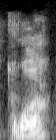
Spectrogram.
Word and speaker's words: Troyes: I think it would depend really, because just so that everyone knows, the pronunciation is Troyes.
